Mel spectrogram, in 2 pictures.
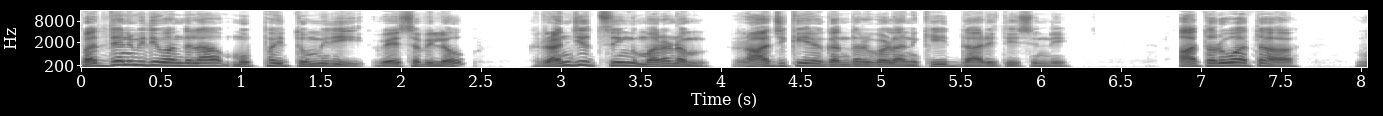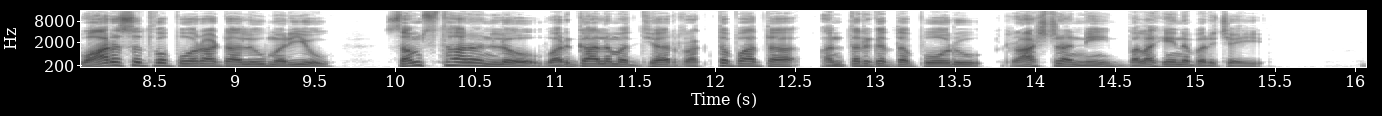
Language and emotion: Telugu, neutral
